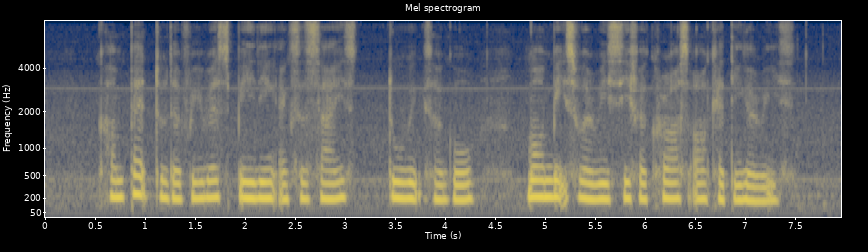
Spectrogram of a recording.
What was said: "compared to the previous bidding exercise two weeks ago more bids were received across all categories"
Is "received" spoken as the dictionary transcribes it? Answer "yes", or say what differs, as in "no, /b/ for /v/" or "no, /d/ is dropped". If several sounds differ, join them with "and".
no, /d/ is dropped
